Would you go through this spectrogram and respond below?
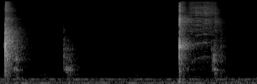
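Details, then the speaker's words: Raspberry Pi Pico water-gun turret that aims with a servo and fires through a transistor, tested after final assembly. Two sharp snapping clicks come about 1.7 s apart with no spray; the gun tries to fire but is not shooting, cause unknown. "Okay, it's not shooting either. I can hear it trying. You can hear that little..."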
